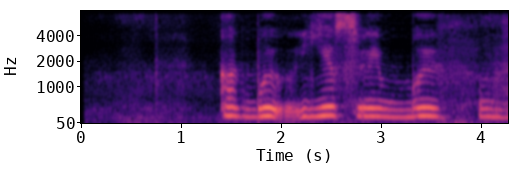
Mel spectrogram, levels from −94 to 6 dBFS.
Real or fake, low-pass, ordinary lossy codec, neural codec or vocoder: fake; none; none; codec, 16 kHz, 1.1 kbps, Voila-Tokenizer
